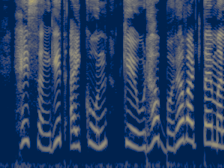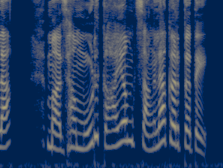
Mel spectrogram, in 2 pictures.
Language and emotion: Marathi, happy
